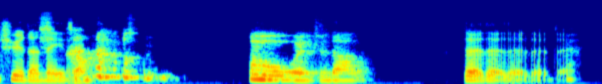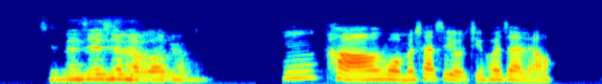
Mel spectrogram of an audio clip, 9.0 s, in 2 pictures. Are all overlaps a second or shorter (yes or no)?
yes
